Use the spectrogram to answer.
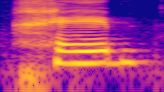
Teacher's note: The back of the tongue with saliva on top is placed near the back roof of your mouth. The sound is created by friction between the two. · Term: X wedge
